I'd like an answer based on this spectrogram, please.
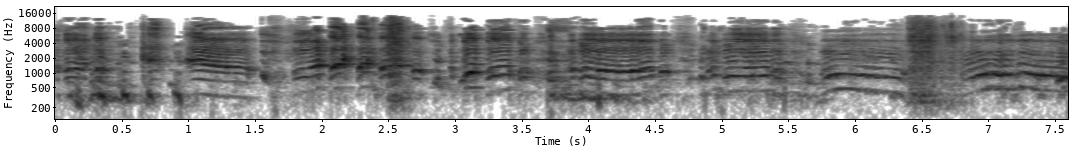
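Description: A baby laughing hard: a rapid run of high-pitched laughs with short breaks for breath.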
